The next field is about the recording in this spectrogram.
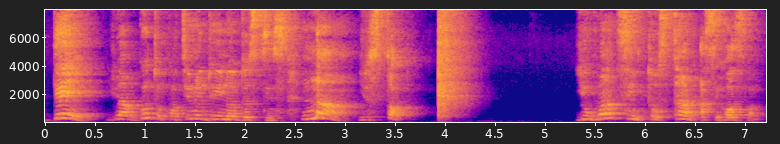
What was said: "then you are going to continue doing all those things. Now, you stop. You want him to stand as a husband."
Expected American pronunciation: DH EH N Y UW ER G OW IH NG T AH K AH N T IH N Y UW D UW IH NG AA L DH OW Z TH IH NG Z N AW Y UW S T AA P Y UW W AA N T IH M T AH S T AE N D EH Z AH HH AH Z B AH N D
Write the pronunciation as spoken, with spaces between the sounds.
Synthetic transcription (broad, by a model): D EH Y UW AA G OW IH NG T AH K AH N T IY N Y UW D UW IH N AA L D OW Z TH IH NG S N AW Y UW S T AA P Y UW W AA N T IH M T AH S T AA N D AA S AH HH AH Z B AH N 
